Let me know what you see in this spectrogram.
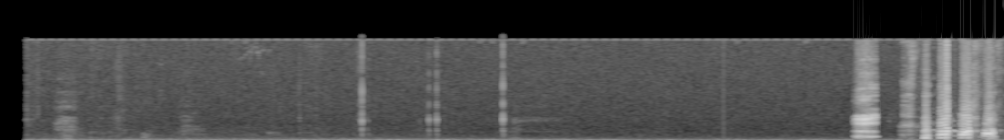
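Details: Faint clicks then a cluster of abrupt sharp vocal bursts over low vehicle-like rumble, recorded while travelling: hiccups.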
